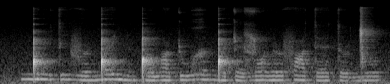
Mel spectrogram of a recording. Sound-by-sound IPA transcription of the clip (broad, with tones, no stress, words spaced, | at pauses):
ŋ͡ǃi˦˨ti˧ və˞˨ŋ͡ǃɛ˦ ɲə˨ŋ͡ǃʌ˨wɑ˧ ʈu˨˦ɣə˦ ŋ͡ǃə˧ʈɛ˨ɮɔ˦ lə˞˦fɑ˦ tɛ˨˦tə˞˨ŋ͡ǀʊ˦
